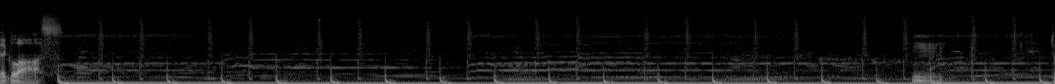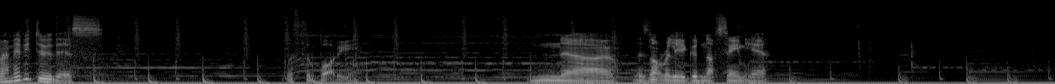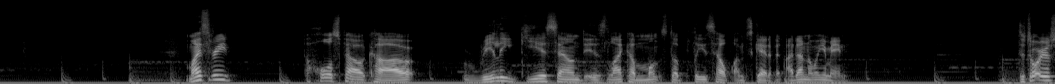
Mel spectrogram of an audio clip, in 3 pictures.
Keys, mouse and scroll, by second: 0.0-1.2 shift+middle drag, 1.2-2.2 scroll down 4, 2.2 click, 3.1 g, 5.2-5.6 scroll up 4, 5.6-12.3 middle drag, 12.3 click, 12.7 middle click, 13.4 Tab, 14.5-19.3 middle drag, 19.3-19.7 scroll up 2, 19.7-31.6 shift+middle drag.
